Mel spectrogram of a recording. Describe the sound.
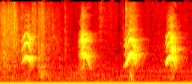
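Four short, dog-like barks from a duck toy, evenly spaced about two-thirds of a second apart, each a bright, slightly electronic yap at moderate volume with nothing else around them.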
